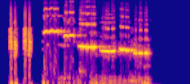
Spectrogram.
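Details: Brown-chested jungle flycatcher lure song to rouse rival birds: two short rasping notes, then high whistles falling to a string of lower, steady whistles lasting over a second.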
